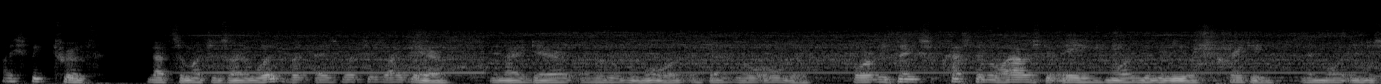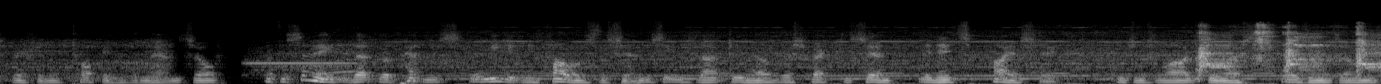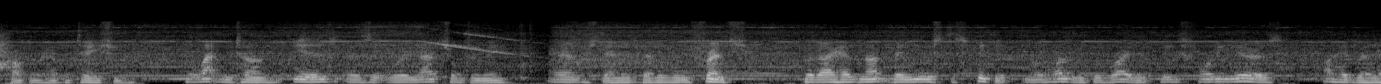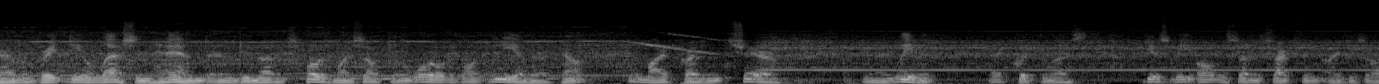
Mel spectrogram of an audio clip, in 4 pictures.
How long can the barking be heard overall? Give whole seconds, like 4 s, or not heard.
2 s.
